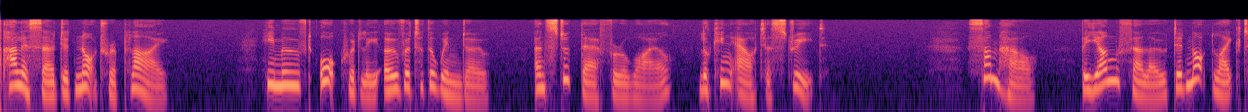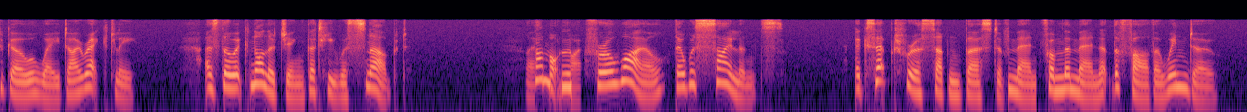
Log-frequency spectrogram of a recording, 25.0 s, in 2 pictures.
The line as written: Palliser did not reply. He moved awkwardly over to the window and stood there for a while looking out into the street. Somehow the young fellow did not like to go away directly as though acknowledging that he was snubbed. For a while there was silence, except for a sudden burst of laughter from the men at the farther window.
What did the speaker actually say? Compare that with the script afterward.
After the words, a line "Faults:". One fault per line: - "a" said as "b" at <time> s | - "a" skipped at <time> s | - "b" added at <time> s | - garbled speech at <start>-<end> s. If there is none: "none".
Palliser did not reply. He moved awkwardly over to the window and stood there for a while looking out the street. Somehow the young fellow did not like to go away directly as though acknowledging that he was snubbed. [garbled] For a while there was silence, except for a sudden burst of men from the men at the farther window.
Faults:
- "into" skipped at 7.7 s
- garbled speech at 17.7-18.3 s
- "laughter" said as "men" at 22.6 s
